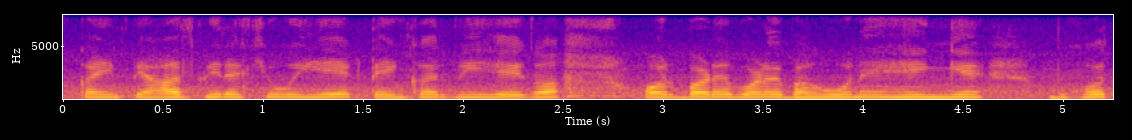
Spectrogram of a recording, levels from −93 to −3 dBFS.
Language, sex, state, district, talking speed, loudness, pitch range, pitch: Hindi, female, Bihar, Sitamarhi, 170 wpm, -18 LUFS, 230-250 Hz, 240 Hz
